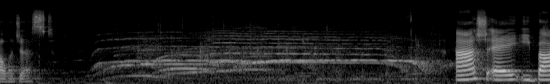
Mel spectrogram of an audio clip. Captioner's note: audience cheering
